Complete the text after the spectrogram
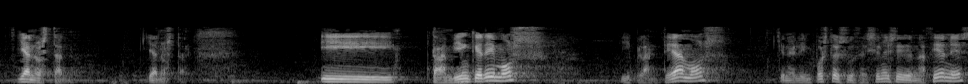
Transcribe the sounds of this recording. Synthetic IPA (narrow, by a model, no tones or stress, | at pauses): ʝano̞est̪a̰n | ɟ͡ʝano̞est̪a̰n | i | t̪a̰mbje̞ŋke̞ɾe̞mo̞s | ipla̰nt̪eamo̞s | kene̞limpwe̞st̪oðesuθe̞sjo̞ne̞siðeɣna̰θjo̞ne̞s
